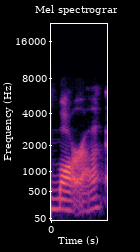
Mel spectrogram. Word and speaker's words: MARA: my last name is um, but it's pronounced mara as a brand and mara means sea in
